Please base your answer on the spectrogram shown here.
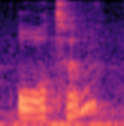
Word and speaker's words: autumn: should have a capital autumn so the N is silent and in America they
